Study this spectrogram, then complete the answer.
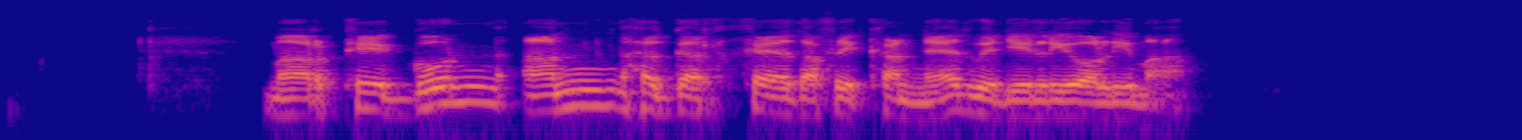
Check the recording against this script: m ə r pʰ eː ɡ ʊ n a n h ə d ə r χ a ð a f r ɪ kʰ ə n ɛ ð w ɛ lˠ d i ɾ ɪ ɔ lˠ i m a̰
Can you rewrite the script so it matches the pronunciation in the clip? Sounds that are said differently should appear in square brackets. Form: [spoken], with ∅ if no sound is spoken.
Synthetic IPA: m [a] r pʰ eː ɡ ʊ n a n h ə [ɡ] ə r χ [ɛ] ð a f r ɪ kʰ [a] n ɛ ð w ɛ [∅] d i [l] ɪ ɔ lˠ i m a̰

